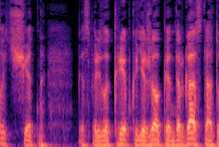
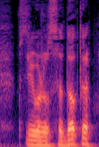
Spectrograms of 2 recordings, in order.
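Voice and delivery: ordinary delivery

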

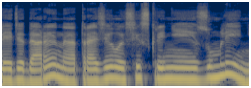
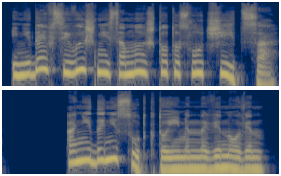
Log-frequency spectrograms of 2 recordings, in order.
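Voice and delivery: higher, raised voice for all to hear; 6 semitones higher than usual. A narrator's reading. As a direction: call it out to the whole yard. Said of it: "повысила я голос".

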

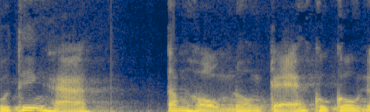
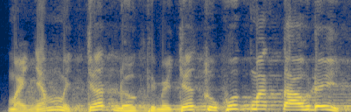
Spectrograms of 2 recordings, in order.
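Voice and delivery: high, fast, cutting fury; a furious mother disowning her daughter; bitter disowning; 6 semitones higher, faster than usual. Acted. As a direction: spit out the rejection.

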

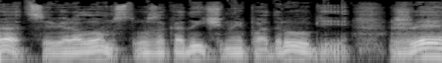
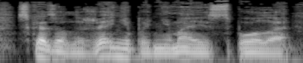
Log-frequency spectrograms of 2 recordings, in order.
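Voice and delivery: usual speaking voice

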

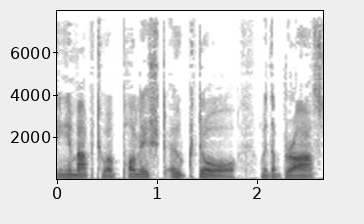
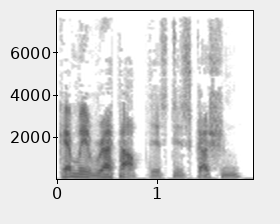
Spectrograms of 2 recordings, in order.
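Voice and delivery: growling interruption; growled. A narrator's reading. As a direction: growl to end the discussion. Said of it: "growled Moody".

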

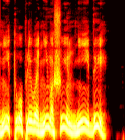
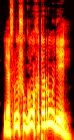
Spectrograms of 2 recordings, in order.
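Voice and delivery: urgent nudge, higher voice; waking a comrade; 8 semitones higher than usual. A narrator's reading. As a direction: rouse a sleeping friend urgently. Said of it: "сказал он".

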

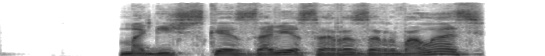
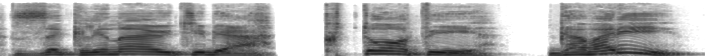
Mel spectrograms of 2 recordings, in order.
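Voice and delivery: solemn incantation; 4 semitones higher than usual. Acted. Чародейка заклинает, собирая силы.

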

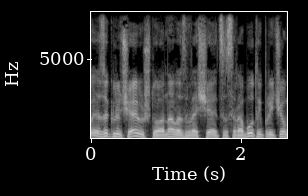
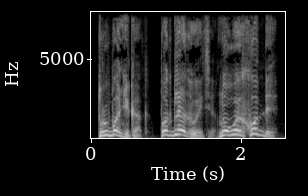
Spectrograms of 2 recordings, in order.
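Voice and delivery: mocking; 9 semitones higher than usual. A narrator's reading. Major mocks their spying telescope.

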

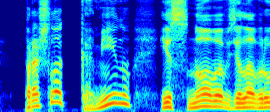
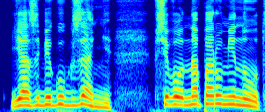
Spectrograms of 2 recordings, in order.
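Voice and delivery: eager pleading; 7 semitones higher than usual. Acted. Diba asks eagerly.

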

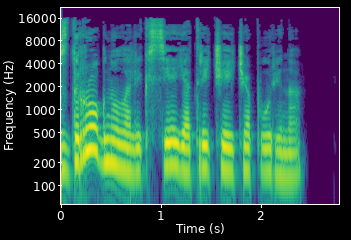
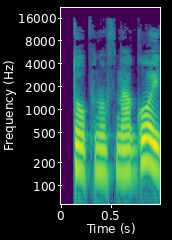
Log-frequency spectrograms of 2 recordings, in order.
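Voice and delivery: plain reading voice

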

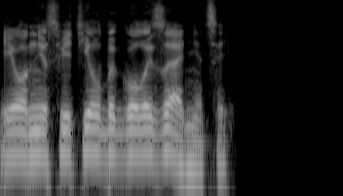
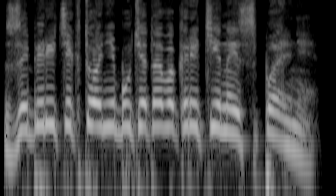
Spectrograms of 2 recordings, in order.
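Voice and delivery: shouting; 13 semitones higher than usual. Acted. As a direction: yell it down the hall. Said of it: "кричу".

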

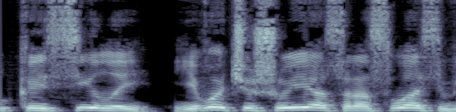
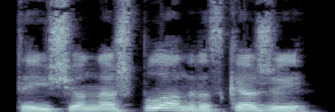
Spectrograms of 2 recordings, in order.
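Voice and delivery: ordinary delivery, nothing marked

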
